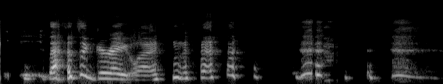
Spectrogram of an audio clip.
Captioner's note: laughs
